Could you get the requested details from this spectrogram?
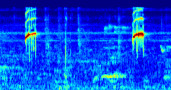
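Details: A female canary calls to a male, a lure for getting males to sing: two loud short rising notes with rich harmonics, about two seconds apart, with faint soft twitters between.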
